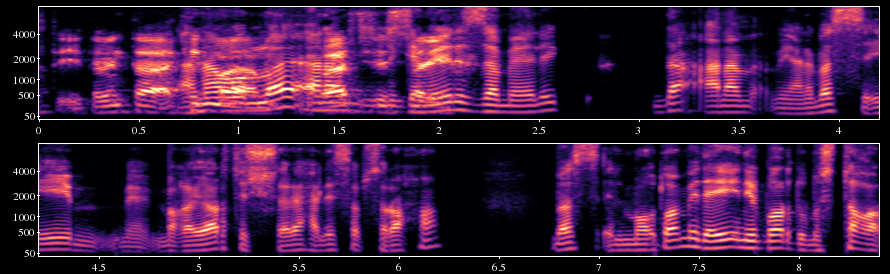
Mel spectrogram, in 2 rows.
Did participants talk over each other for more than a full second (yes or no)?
yes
